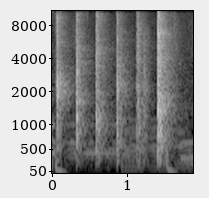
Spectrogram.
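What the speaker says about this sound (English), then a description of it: "golf clap for you" Six slow, evenly spaced hand claps ring out close and alone, a deliberate, sparse golf clap with short gaps between each smack.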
